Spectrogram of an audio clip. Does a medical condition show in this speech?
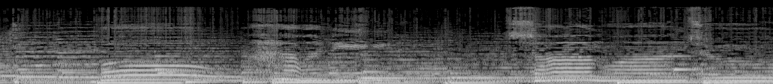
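No.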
